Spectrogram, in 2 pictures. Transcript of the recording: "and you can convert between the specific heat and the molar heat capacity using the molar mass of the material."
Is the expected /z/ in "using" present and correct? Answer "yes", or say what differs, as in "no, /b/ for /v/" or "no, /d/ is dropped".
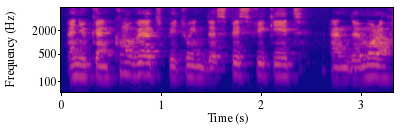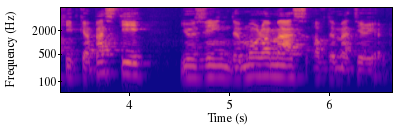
yes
